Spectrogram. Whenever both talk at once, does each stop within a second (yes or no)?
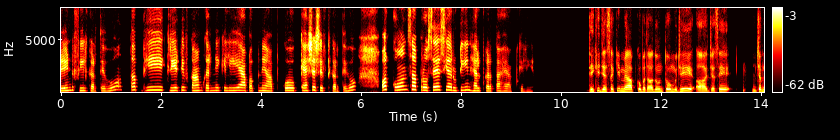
yes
